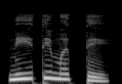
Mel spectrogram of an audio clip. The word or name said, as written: ನೀತಿಮತ್ತೆ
